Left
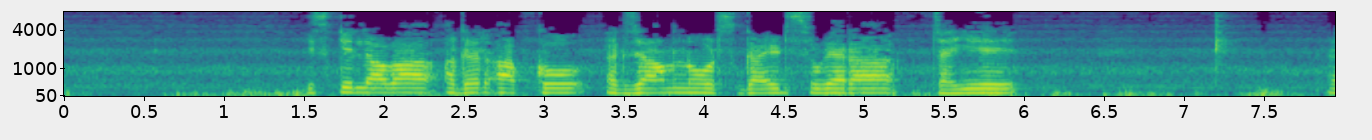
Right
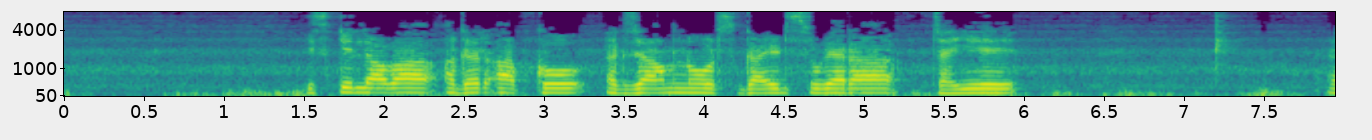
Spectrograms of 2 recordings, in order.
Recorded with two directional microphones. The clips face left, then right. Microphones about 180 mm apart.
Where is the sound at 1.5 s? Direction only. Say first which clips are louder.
Right 4 dB; 35° right (ahead or behind).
